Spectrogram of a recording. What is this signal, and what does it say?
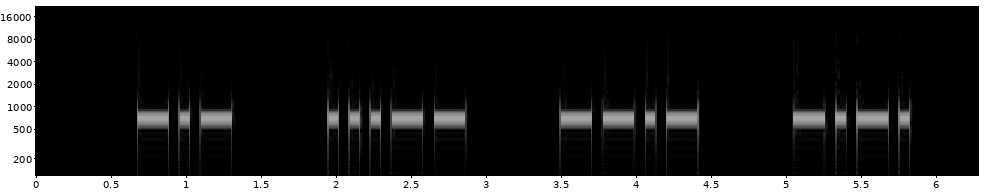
Morse code, heard as a keyed tone, about 17 wpm, spaced as for 10 wpm, 700 Hz. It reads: K3QC
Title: USA Call Signs - 4 Characters - 3x Character Spacing - 17wpm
